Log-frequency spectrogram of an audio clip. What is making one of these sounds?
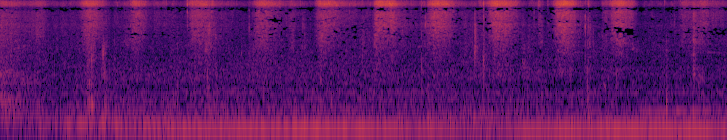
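A straw broom sweeps with brisk, scratchy strokes.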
